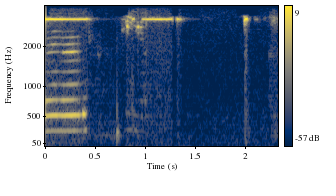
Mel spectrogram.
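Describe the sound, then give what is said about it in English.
A fire alarm goes off with a shrill, high electronic tone that sounds in short bursts separated by brief gaps. A lower, buzzy harmonic tone comes before it at the start. “Diva set off the fire alarm.”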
